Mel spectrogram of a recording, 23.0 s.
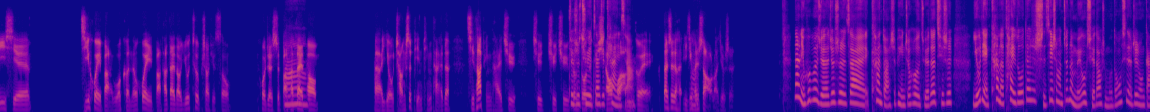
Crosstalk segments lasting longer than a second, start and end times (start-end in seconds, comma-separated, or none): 11.4-12.8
